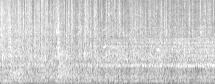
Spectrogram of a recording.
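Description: Popcorn popping in a large steel kettle while it is stirred with a long paddle: a dense, steady crackle.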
